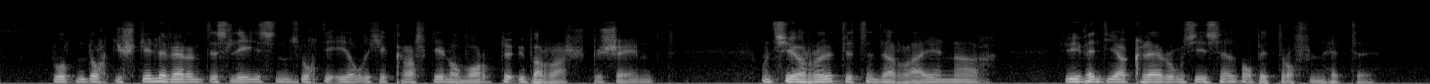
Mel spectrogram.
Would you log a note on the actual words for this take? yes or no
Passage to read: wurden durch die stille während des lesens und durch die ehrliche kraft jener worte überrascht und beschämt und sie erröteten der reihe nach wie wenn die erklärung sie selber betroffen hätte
yes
